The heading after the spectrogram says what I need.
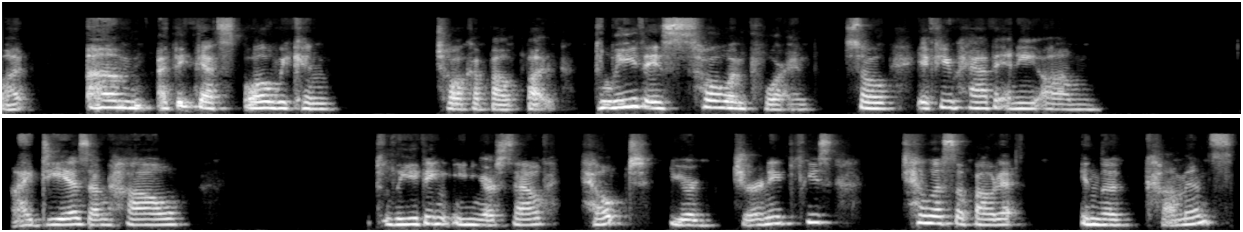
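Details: Adult woman with post-stroke aphasia, also apraxia of speech and dysarthria; unedited speech with mistakes, pauses and word trips, recorded on a good day, usually in the morning before fatigue.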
